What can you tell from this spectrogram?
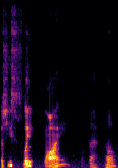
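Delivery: normal talking voice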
